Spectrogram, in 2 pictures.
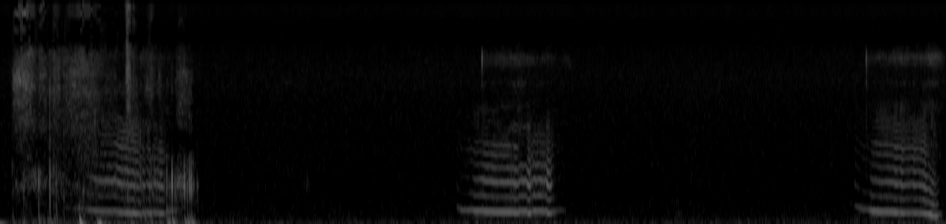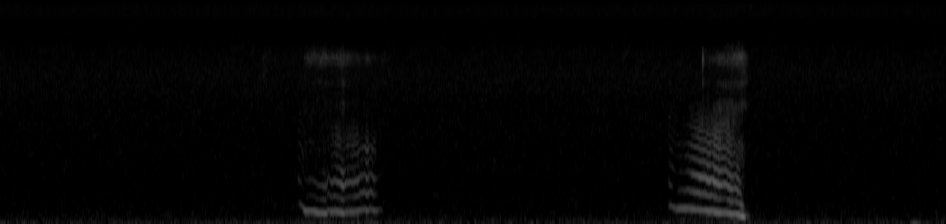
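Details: A snoring cat makes a funny sound. Quiet, nasal, squeaky voiced notes come with each breath, each lasting about a second and bending slightly. They repeat about every four seconds with near silence between them.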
